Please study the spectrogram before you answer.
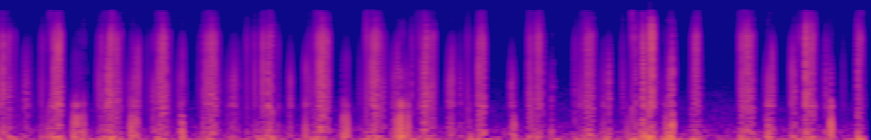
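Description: Long nails scratch and tap quickly across the small, hollow metal mesh grille of a mini microphone head. The result is a dense, irregular run of crisp, bright scraping bursts and short clicks with a little low thump, each dying away almost at once.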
